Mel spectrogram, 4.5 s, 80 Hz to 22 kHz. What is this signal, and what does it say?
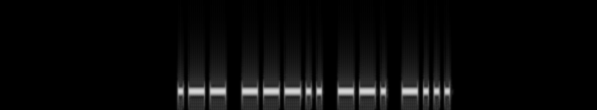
Morse code, heard as a keyed tone, about 28 wpm, 700 Hz. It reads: W8GB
